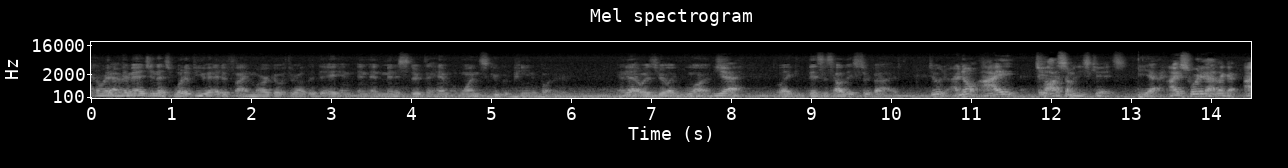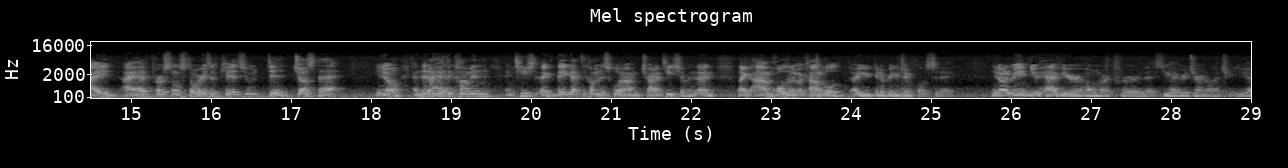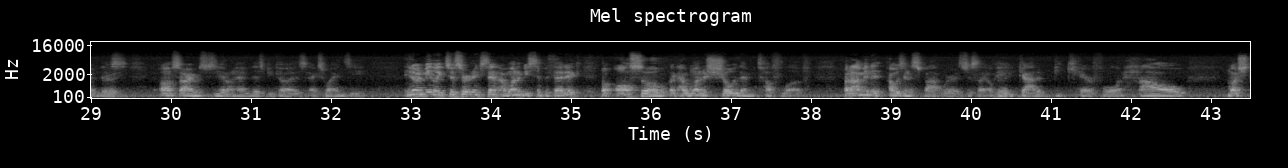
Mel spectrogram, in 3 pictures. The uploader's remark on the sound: We apologize for the audio quality of this episode as we had some techincal difficulties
